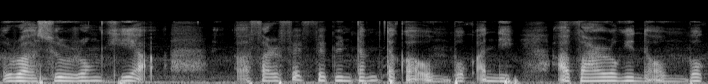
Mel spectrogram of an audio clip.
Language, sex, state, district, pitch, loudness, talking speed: Mizo, female, Mizoram, Aizawl, 160 Hz, -19 LUFS, 185 wpm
